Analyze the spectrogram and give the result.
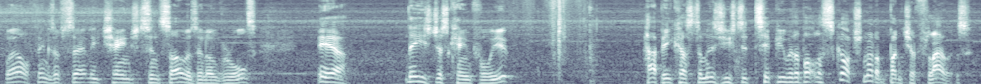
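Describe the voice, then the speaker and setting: An actor playing an older, protective father who gently nags, in a naturalistic radio soap. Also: fairly high pitch, moderate pace, a little hiss or hum, close to an everyday voice. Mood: wry, concerned.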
